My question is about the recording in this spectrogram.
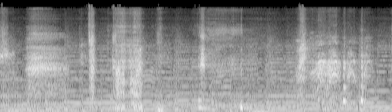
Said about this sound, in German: Ich höre schon Katzen.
